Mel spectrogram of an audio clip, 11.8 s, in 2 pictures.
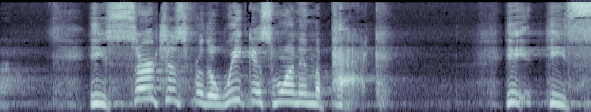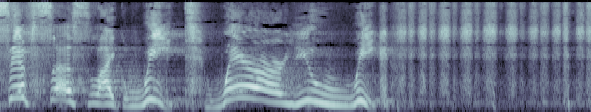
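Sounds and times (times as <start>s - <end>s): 
speech: 0.9s - 3.9s, 5.0s - 10.4s
person imitating dog sniffing: 9.7s - 11.8s.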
